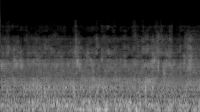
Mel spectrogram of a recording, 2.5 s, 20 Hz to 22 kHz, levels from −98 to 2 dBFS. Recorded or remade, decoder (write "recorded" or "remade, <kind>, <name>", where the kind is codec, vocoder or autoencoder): remade, vocoder, Vocos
